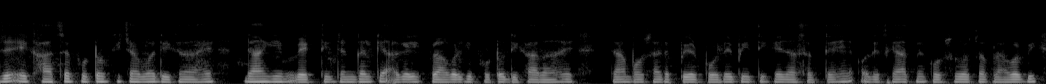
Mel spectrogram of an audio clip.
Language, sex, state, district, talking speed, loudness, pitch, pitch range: Hindi, male, Chhattisgarh, Jashpur, 230 wpm, -35 LUFS, 120 Hz, 115-125 Hz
